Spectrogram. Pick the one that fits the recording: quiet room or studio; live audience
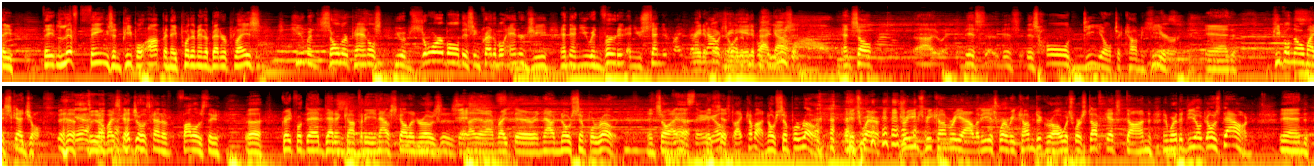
live audience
